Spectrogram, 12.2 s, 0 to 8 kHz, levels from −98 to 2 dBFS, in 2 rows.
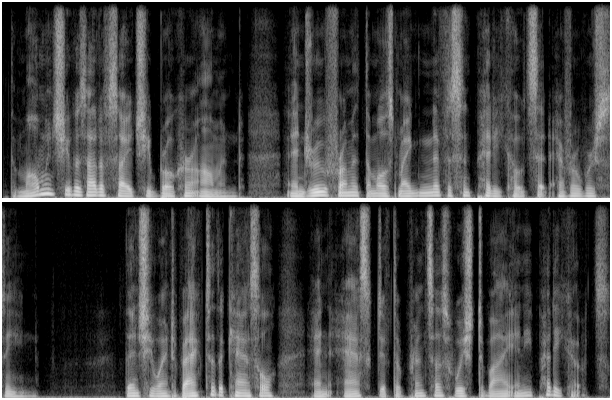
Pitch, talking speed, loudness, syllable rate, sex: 100 Hz, 195 wpm, -22 LUFS, 5.5 syllables/s, male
